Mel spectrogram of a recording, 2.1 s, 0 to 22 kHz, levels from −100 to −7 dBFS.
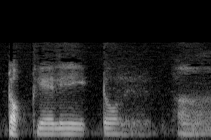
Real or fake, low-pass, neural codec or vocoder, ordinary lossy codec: fake; 7.2 kHz; codec, 24 kHz, 0.9 kbps, WavTokenizer, medium speech release version 2; MP3, 32 kbps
